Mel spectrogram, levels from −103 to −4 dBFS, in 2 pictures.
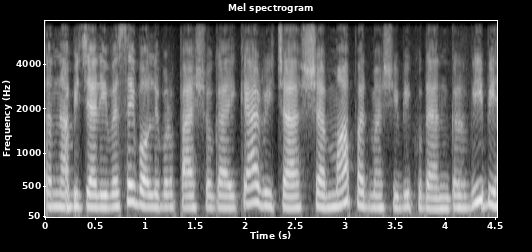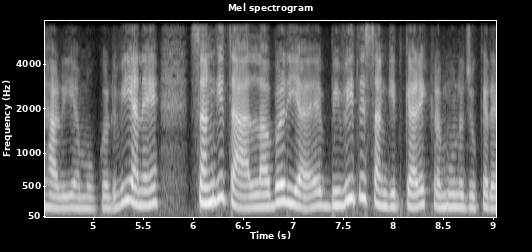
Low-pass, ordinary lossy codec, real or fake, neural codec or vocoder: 7.2 kHz; none; fake; codec, 16 kHz, 0.4 kbps, LongCat-Audio-Codec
